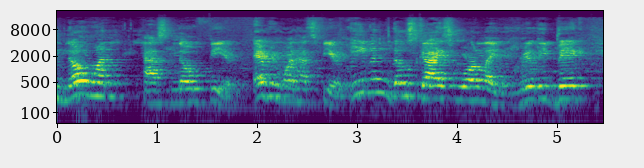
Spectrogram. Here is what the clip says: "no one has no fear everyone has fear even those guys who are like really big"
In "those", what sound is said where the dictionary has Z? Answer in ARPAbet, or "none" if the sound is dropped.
Z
